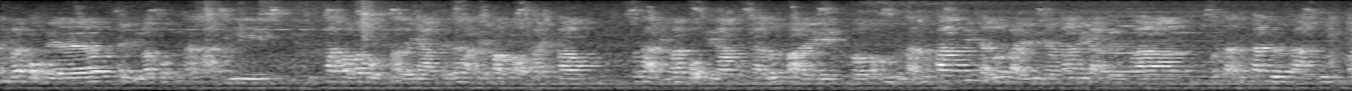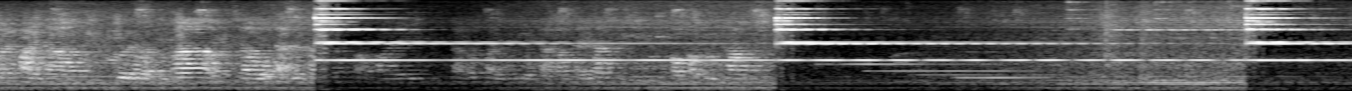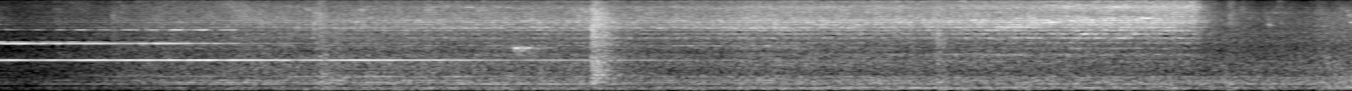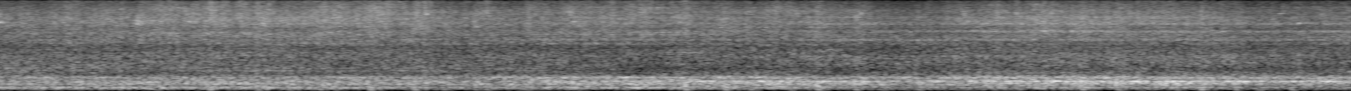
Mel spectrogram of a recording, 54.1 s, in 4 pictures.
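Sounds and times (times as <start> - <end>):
train rumbling: 0.0 - 54.0
steady high tone: 16.6 - 35.9.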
